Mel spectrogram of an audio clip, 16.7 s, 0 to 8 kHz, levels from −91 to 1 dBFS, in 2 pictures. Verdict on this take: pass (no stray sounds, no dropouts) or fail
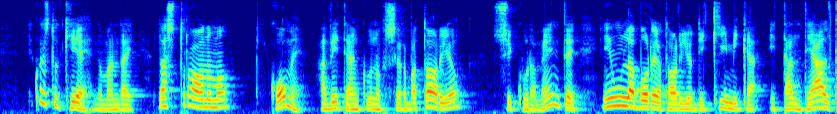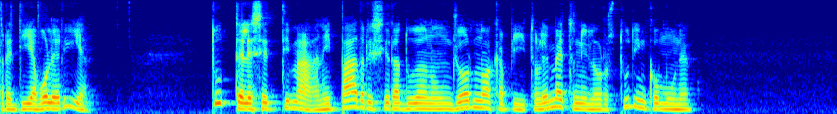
pass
